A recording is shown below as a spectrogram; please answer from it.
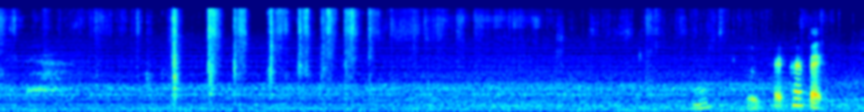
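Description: Plastic cling wrap crackling in a quick run of short, sharp crinkles, about two to four seconds in, as it is rolled tightly around a block of raw tuna. Faint.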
